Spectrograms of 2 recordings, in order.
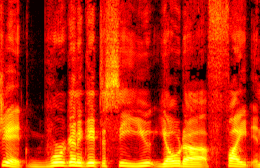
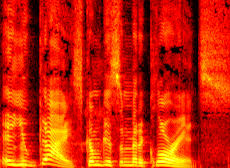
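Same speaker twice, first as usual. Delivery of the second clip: fake New York accent, higher; 4 semitones higher than usual. Joking about midichlorians after the Liam Neeson bit: put-on New York accent. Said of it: "This is like New York accent again".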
